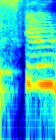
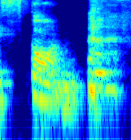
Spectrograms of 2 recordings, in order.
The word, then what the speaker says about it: scone: Yeah, the scone is I think it's the American pronunciation, because back in Australia we say scone. Yeah, it's in Britain, it's weird. Different parts of the country say it differently. Like some people say scone, some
